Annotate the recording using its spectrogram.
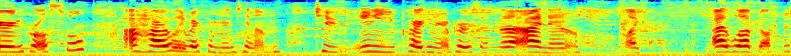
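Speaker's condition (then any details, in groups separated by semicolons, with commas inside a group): Cerebral palsy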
